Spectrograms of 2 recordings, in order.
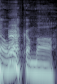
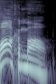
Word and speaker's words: Waccamaw: Yeah, Waccamaw. Yeah. It's walk a mile, but they got real like lazy with it. Waccamaw. Oh, sorry, no, it's whack-a-mole.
